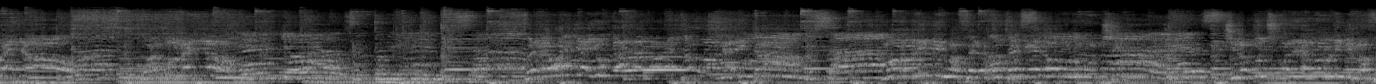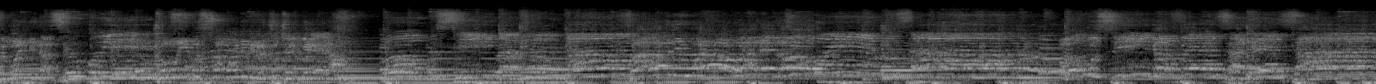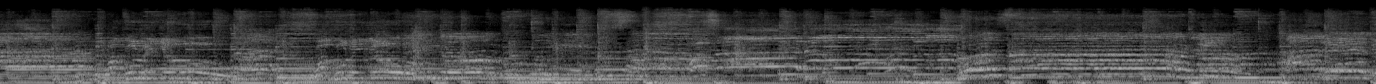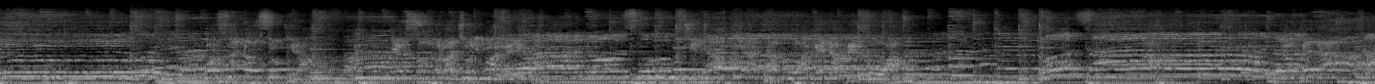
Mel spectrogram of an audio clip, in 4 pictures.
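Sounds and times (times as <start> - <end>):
man singing lead: 0.0 - 3.9, 5.2 - 17.3, 28.1 - 38.8, 39.5 - 50.5
band with bass and beat: 0.0 - 55.0
women singing together: 0.0 - 55.0.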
